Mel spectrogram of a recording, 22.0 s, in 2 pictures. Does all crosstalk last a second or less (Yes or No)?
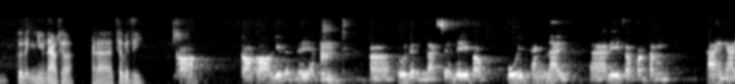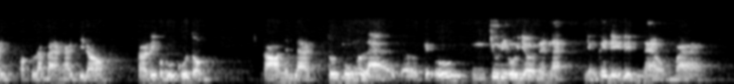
Yes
